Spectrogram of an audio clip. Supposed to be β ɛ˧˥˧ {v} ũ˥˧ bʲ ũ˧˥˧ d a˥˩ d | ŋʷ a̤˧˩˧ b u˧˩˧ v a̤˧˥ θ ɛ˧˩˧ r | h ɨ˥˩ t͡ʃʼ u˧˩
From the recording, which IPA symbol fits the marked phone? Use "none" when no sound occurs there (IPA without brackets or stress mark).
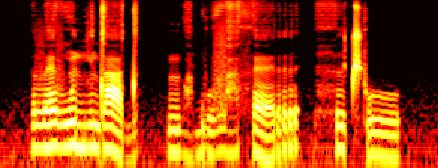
v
